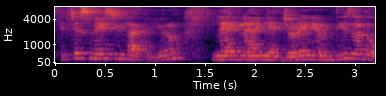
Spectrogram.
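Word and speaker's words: Ylang Ylang: a few drops of Lang Lang, which starts with Y, but Y is silent, so it's Lang Lang oil, essential oil.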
